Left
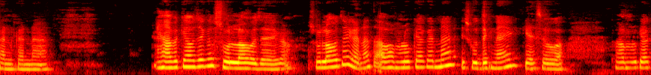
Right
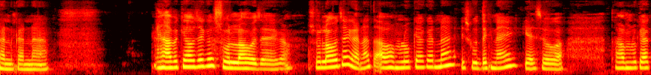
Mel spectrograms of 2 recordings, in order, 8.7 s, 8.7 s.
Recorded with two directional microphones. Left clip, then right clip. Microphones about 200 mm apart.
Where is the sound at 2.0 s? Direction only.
35° right (ahead or behind).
